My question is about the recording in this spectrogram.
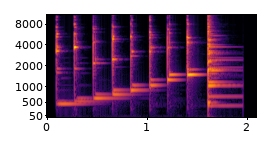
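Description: Electronic chime sound effect: a quick run of about ten short, bell-like notes climbing steadily in pitch, ending on a longer final note about a second and a half in.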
